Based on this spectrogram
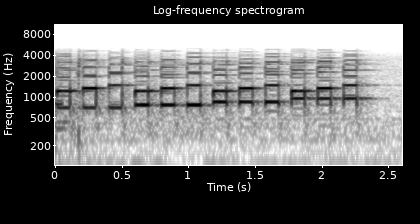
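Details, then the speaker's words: Coby CT-P750 big-button speakerphone under repair, dialing on speakerphone through a test analyzer: eleven crisp, evenly spaced two-tone DTMF beeps; the tone generator dials normally, and the phone transmits, receives and has dial tone. "So we know this telephone is transmitting and receiving. There's dial tone."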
